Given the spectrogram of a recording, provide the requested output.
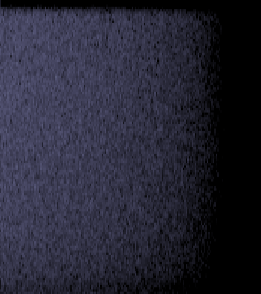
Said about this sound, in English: The sound stopped. Only soft static remained.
